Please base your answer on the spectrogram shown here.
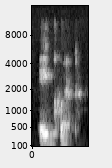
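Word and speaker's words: AQIP: about accreditation as the that acronym is pronounced aquip ask if they're equip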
